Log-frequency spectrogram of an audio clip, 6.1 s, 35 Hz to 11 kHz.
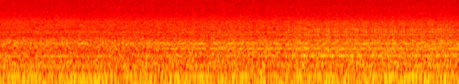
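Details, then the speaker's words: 1929 Victor RE-45 radio at final amplifier and speaker checkout, after earlier detector-stage popping and crackling went away: steady hiss with low hum from the speaker and no program audio. Unexplained noise in the audio output. "okay it's a little bit of hum coming from there okay let's see we start hearing this now"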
